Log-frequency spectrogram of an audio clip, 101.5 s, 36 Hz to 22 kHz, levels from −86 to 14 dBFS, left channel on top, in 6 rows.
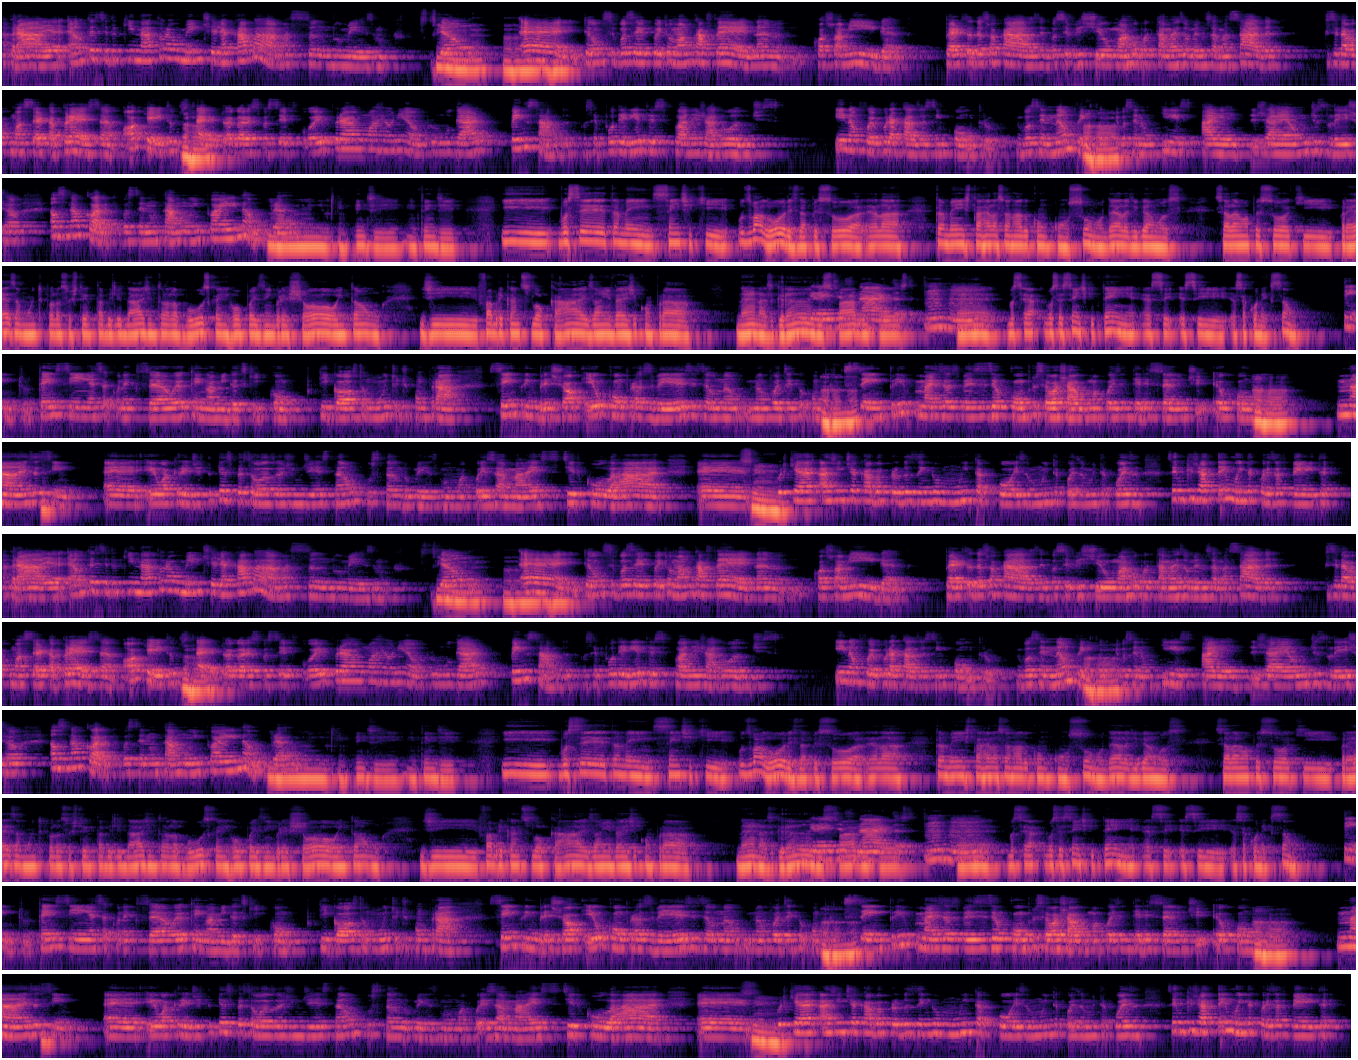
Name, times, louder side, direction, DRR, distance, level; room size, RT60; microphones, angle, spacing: voice 1, 0.0-4.8 5.5-5.9 6.5-11.2 11.8-15.9 16.5-22.9 23.3-24.0 24.5-26.4 27.3-29.3 29.6-30.5 30.8-37.6 60.7-62.0 62.3-63.1 67.5-71.3 71.7-78.0 78.4-83.4 84.4-85.5 85.9-94.0 94.3-101.2, equal, 5° left, 0 dB, 1.9 m, -25 dB
voice 2, 5.4-7.1 19.2-19.6 30.4-30.9 37.2-39.5 39.8-59.4 60.0-62.1 62.7-67.0 77.9-78.4 83.3-83.8 85.1-85.2 93.9-94.4, left 2 dB, 30° left, 8 dB, 0.3 m, -21 dB
12.5 x 7.5 x 2.7 m, 0.77 s
head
